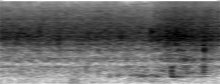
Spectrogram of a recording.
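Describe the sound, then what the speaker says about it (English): Bean sprouts and onions frying in oil in a pan for shrimp fried rice, a steady, close, even sizzle with a soft watery hiss throughout and no talking. "the bean sprouts, and the onions. I'm gonna let that cook for a few minutes"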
